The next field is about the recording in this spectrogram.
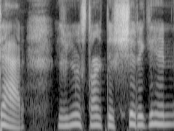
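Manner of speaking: worked-up, angry, exasperated outburst. Retelling how the son snapped at his dad: imitating son getting mad. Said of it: "He got so mad at him".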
